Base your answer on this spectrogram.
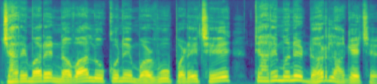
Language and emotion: Gujarati, fearful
